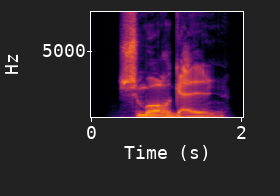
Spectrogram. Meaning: to be fried or baked slowly, making a sizzling sound
- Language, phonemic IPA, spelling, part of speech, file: German, /ˈʃmʊʁɡəln/, schmurgeln, verb, De-schmurgeln.ogg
